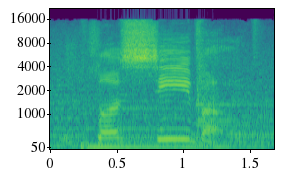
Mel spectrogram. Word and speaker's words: placebo: today repeat after me Placebo H the stress is on the middle syllable very good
